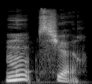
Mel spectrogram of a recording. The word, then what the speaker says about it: monsieur: Oui, à l'écrit, on lit mon sieur. Mais à l'oral, cela donne monsieur. Pourquoi ? Monsieur est un mot proclitique, c'est-à-dire que sa prononciation dépend du mot qui le suit.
